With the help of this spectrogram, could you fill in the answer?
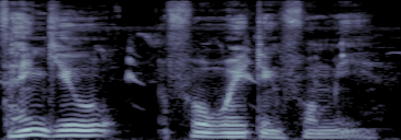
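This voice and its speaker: A man playing a gentle young man in an audio drama, speaking softly and quietly. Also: lowish voice, expressive, unhurried, vocal fry.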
